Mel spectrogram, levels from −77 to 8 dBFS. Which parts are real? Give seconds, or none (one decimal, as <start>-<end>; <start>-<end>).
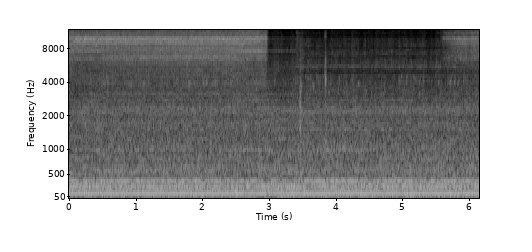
0.5-2.5; 3.4-6.2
